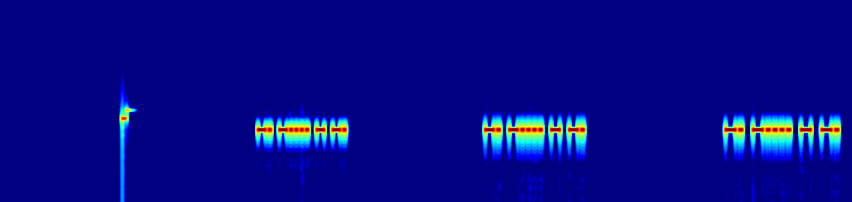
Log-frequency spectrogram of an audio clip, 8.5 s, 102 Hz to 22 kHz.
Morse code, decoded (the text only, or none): N6TN N6TN N6TN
